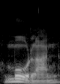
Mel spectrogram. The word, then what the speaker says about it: Mulan: In this video, we are going to analyze the HDR presentation of Mulan on Disney+. In case you're wondering why I'm pronouncing in this manner, that's the correct Chinese pronunciation.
